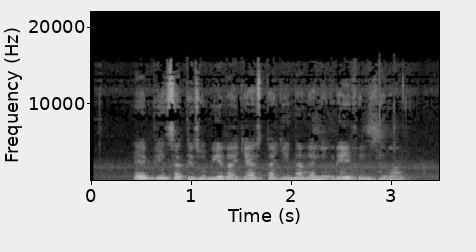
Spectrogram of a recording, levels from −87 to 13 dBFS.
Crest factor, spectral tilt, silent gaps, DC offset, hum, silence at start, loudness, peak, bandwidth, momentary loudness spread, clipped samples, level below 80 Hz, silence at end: 16 dB; -5 dB/octave; none; under 0.1%; none; 0.4 s; -21 LUFS; -4 dBFS; 16.5 kHz; 6 LU; under 0.1%; -60 dBFS; 0.05 s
